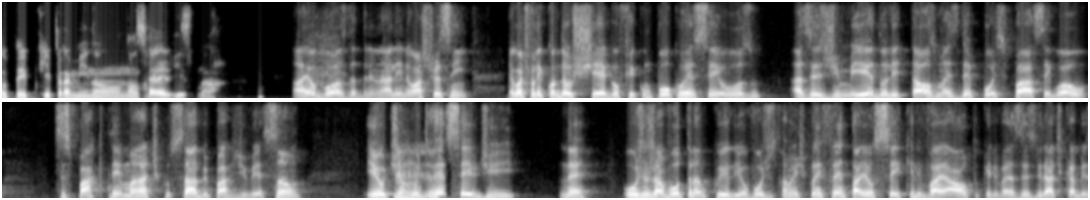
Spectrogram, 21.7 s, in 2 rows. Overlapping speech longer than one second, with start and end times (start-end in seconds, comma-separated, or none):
none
